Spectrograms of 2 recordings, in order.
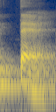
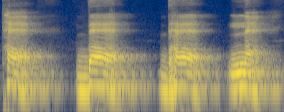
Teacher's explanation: दंत, अब हमारा दंत यानी कि जीभ जो है हमारी दांतों पर आके लगेगी, दंत यानी कि ते, हमारी जीभ जो है वो दांतों पे स्पष्ट हो रही है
